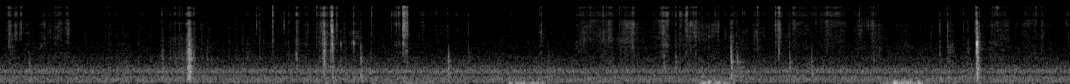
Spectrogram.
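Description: A knife cutting garlic cloves on a wooden cutting board: a few sharp taps of the blade on the board, the loudest near the end, over a steady background hiss.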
